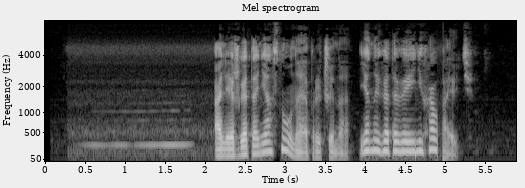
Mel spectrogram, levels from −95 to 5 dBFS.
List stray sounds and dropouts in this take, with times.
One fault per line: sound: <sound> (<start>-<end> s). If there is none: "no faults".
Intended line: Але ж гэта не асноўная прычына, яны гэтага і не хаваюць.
sound: squeak (0.3-1.9 s)
sound: dropout (4.9-5.0 s)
